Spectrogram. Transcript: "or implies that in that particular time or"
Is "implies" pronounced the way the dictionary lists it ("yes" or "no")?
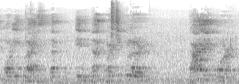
no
